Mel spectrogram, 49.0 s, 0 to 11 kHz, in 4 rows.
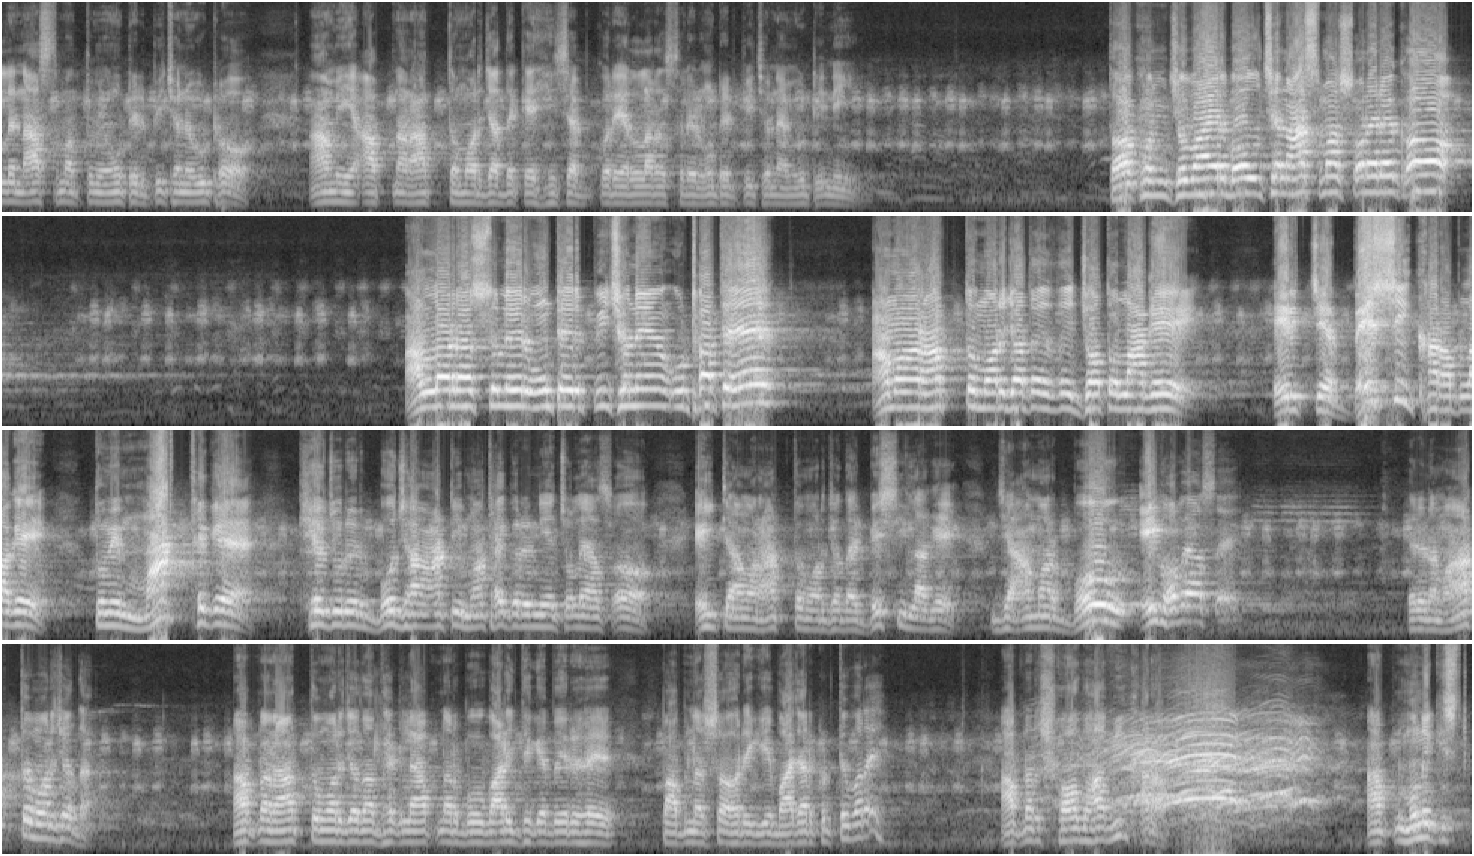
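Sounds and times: man speaking into a microphone: 0.0s - 7.3s, 9.2s - 12.4s, 15.6s - 34.9s, 36.2s - 37.6s, 38.7s - 44.2s, 45.0s - 46.5s, 48.1s - 49.0s
echoing amplified voice: 0.0s - 8.0s, 8.6s - 14.4s, 15.6s - 46.6s, 47.5s - 49.0s
faint rapid pulsed calls: 0.0s - 49.0s.

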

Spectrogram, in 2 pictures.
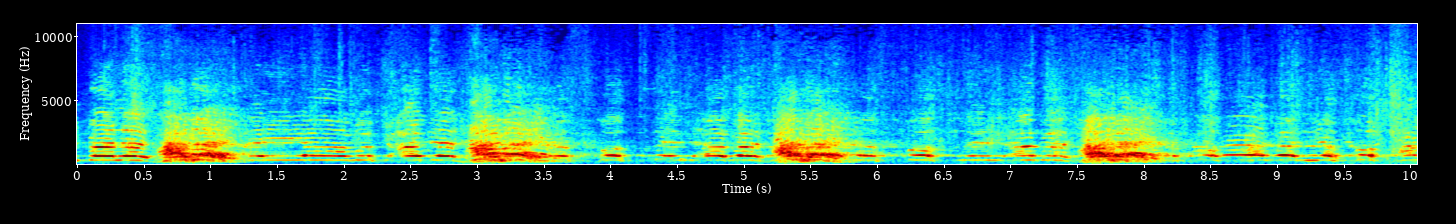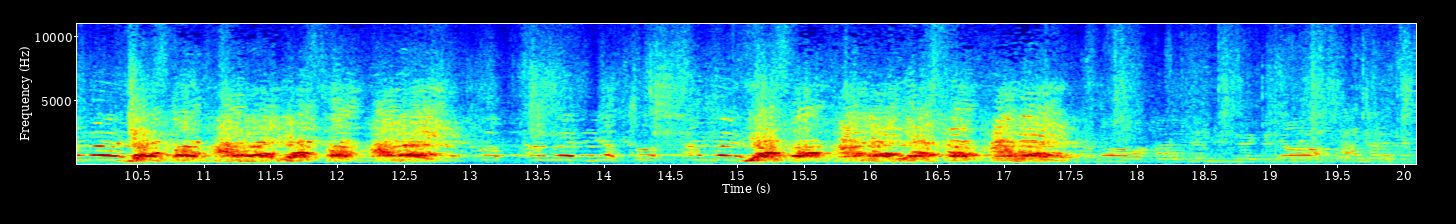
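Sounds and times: protesters chanting call and response: 0.0s - 20.0s
group shouting: 0.6s - 1.3s, 2.9s - 3.8s, 5.2s - 5.9s, 7.5s - 8.3s, 10.4s - 13.0s, 15.1s - 17.6s.

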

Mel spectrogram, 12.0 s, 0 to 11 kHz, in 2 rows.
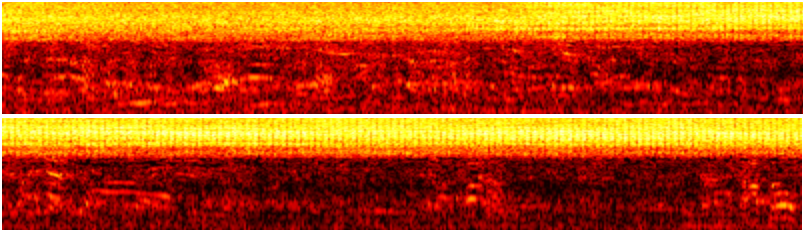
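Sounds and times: insects droning: 0.0s - 12.0s
people chattering: 0.0s - 12.0s.

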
